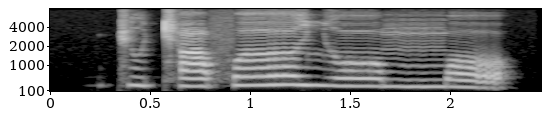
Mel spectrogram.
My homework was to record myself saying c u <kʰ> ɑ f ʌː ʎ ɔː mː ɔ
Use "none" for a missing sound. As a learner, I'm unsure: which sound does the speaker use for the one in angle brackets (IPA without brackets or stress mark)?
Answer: cʰ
